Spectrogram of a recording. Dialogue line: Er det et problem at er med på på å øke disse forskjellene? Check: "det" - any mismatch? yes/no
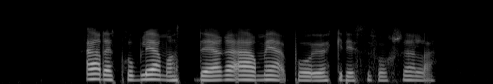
no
